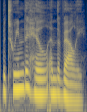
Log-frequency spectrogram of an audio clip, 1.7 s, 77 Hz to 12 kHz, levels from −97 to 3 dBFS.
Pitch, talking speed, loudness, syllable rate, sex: 175 Hz, 205 wpm, -14 LUFS, 4.9 syllables/s, female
